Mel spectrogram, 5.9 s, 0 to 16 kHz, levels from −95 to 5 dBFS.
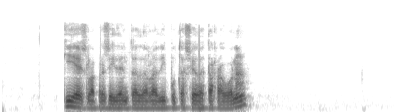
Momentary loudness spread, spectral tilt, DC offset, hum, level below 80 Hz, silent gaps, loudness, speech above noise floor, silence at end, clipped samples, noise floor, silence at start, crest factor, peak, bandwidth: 5 LU; -7 dB/octave; under 0.1%; none; -50 dBFS; none; -30 LUFS; 61 dB; 2.2 s; under 0.1%; -90 dBFS; 0.95 s; 20 dB; -12 dBFS; 8.2 kHz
